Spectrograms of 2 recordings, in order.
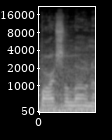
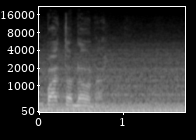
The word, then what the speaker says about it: Barcelona: Barcelona armundo I mean we always pronounce it Barcelona because you know English pronunciation but um I remember when I was there somebody corrected me that a lot of the sounds in Catalonia you pronounce as you know th sounds so they they kind of corrected me to do that so it should be botanona even though I'm still not saying it completely right because my tongue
